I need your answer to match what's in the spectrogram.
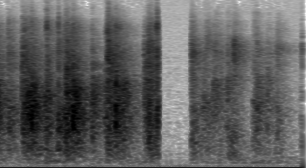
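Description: A crowd applauds with a dense, crackling wash of many hands clapping at once. It is fairly quiet and steady, with a brief gap partway through before the clapping resumes. No one speaks.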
